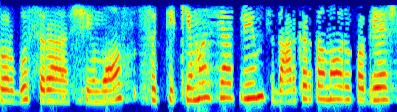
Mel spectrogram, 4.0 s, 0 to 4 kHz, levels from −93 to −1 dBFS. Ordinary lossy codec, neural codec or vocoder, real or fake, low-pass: AAC, 16 kbps; none; real; 3.6 kHz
